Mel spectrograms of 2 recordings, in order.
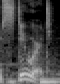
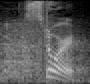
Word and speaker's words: Stewart: Khloe Kardashian doesn't really know how to pronounce the name Stewart. After a while, Jennifer Lopez wanted to correct her. Stort.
